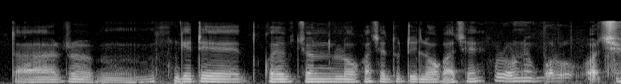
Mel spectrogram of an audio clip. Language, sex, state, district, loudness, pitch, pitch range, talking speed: Bengali, male, West Bengal, Malda, -21 LUFS, 125 Hz, 115-130 Hz, 125 wpm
